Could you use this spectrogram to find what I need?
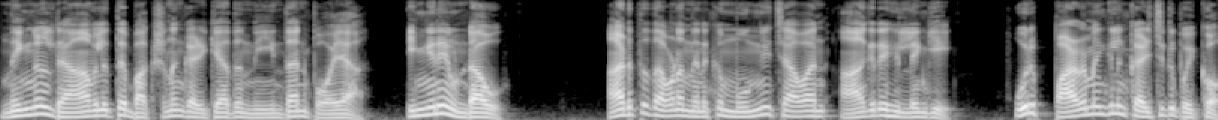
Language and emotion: Malayalam, angry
